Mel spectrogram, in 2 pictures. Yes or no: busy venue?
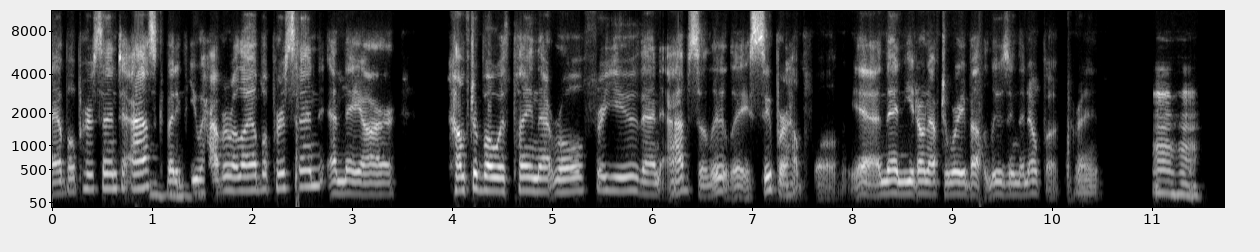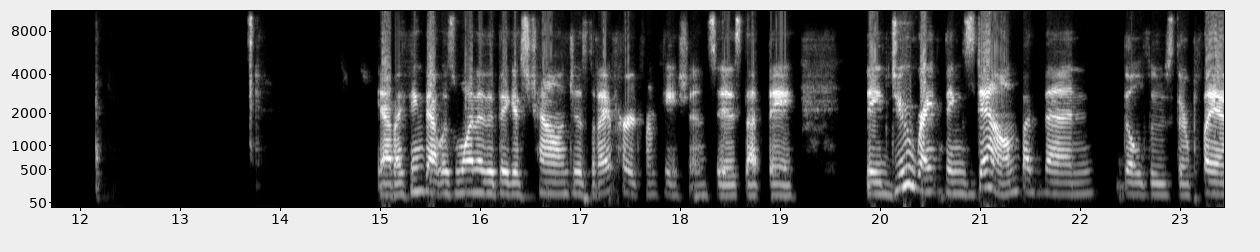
no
